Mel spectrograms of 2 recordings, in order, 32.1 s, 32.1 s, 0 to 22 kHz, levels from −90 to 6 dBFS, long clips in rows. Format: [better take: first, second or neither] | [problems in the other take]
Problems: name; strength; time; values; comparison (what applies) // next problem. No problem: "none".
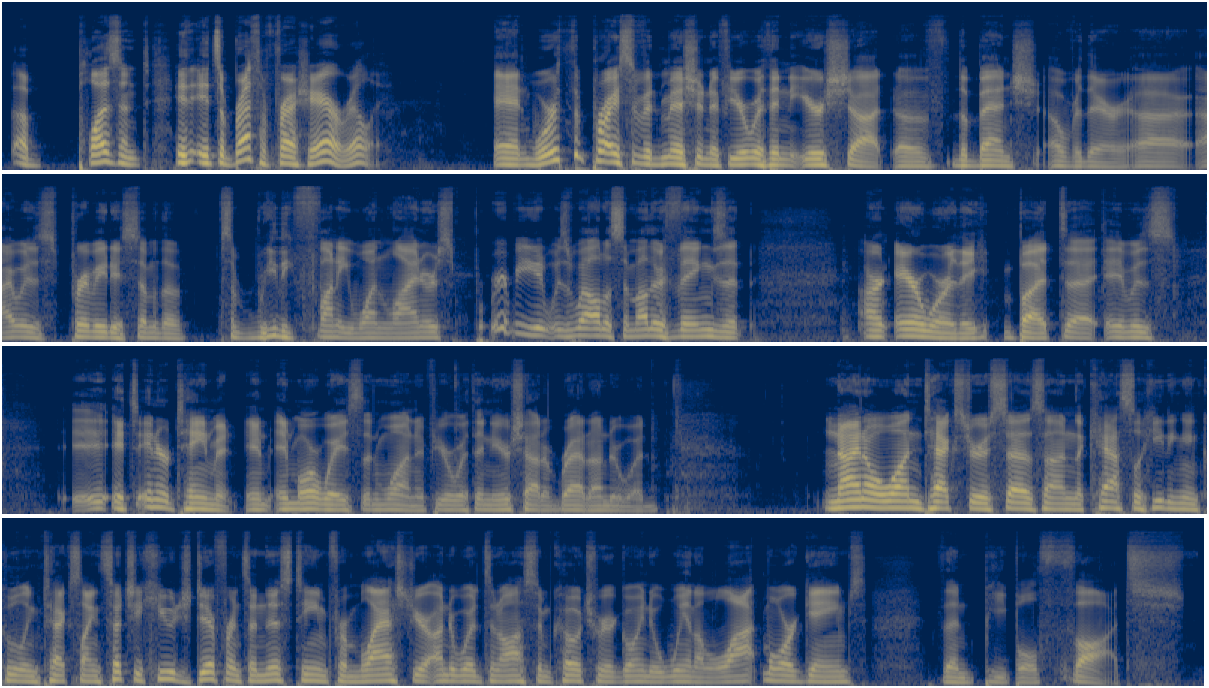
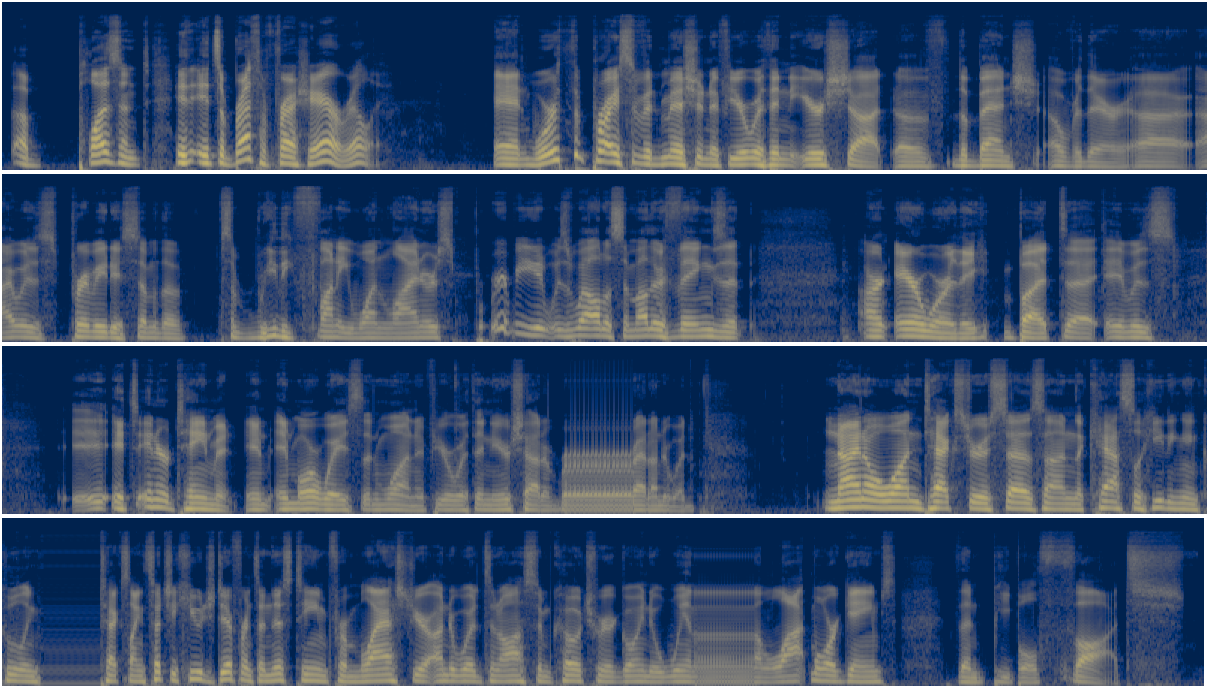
first | audio freezing; at 20 s, at 24 s and at 29 s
